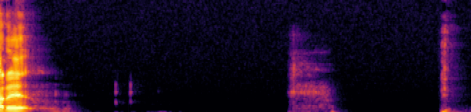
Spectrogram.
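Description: A man's voice ends a word, then near silence with a faint, short click about a second and a half in.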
